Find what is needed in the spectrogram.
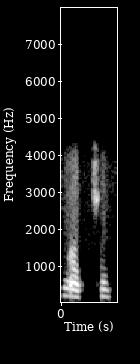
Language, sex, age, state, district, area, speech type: Bengali, female, 60+, West Bengal, Purba Medinipur, rural, conversation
